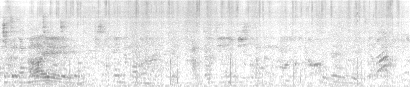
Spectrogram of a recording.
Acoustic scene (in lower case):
crowded indoor space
